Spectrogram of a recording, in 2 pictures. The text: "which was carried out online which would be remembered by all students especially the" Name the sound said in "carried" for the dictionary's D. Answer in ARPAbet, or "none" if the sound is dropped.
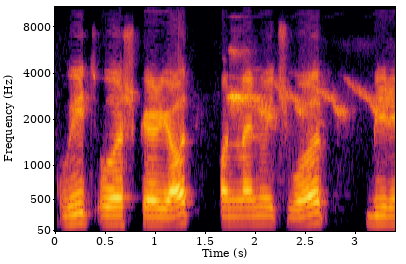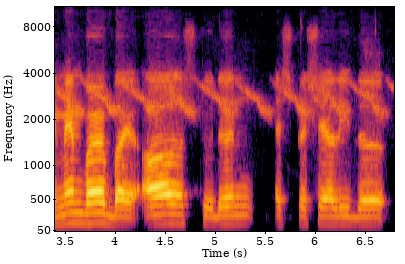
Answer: none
